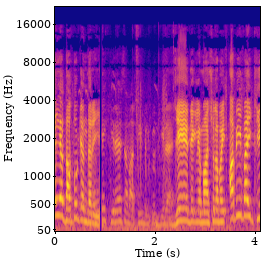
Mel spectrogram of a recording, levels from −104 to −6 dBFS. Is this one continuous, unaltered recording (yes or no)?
yes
